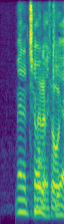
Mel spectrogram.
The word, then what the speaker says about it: Manitowoc: Manitowoc? – Fucking Wisconsin. Manitowoc, yeah.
